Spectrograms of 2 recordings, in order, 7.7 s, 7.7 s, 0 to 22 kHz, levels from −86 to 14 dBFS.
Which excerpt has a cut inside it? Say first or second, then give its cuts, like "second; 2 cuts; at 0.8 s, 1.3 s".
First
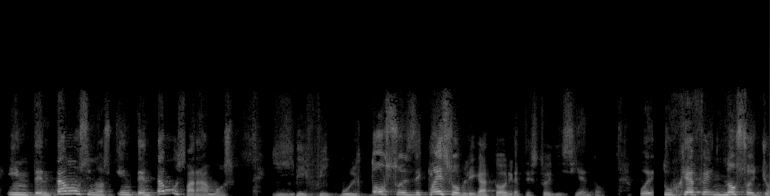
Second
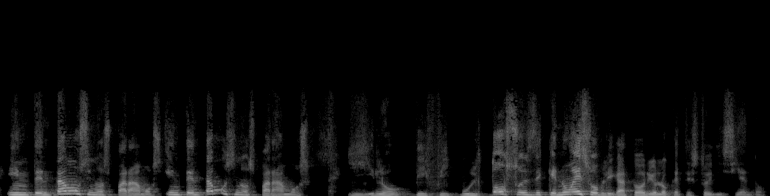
first; 6 cuts; at 1.1 s, 1.8 s, 2.9 s, 4.3 s, 5.1 s, 6.5 s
